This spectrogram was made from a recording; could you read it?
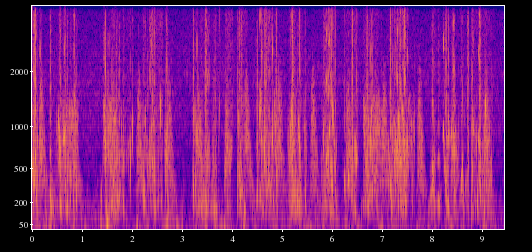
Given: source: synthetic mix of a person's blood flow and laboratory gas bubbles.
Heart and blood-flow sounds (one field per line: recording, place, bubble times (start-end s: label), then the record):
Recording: Doppler ultrasound of blood flow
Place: subclavian vein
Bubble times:
0.00-0.20 s: bubbles
0.31-0.92 s: bubbles
1.40-2.04 s: bubbles
2.11-2.13 s: bubbles
2.19-2.77 s: bubbles
3.19-3.77 s: bubbles
3.84-4.02 s: bubbles
4.09-4.31 s: bubbles
4.46-4.92 s: bubbles
5.08-5.51 s: bubbles
5.75-6.12 s: bubbles
6.20-6.53 s: bubbles
6.61-7.03 s: bubbles
7.08-7.65 s: bubbles
7.94-8.74 s: bubbles
8.78-9.24 s: bubbles
From the record:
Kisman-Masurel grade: 342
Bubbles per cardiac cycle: rolling drumbeat, 9 or more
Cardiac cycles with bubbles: 100%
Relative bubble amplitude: moderate (0.250 to 0.450)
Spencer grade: 3 (all of the cardiac periods contain showers or single bubble signals, but not dominating or overriding the cardiac motion signals)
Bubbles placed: anywhere in the cardiac cycle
